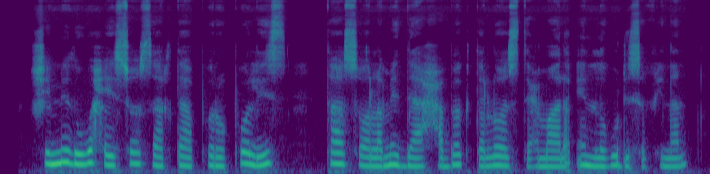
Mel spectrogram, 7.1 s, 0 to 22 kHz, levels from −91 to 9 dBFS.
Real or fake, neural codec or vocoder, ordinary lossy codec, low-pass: real; none; none; none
